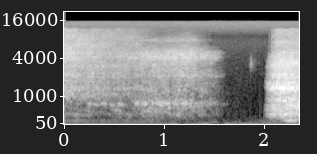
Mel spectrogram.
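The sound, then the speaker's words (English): A deep breath taken during an emotional-freedom tapping exercise for stress: a long, soft, breathy exhale fades out over about a second and a half, then a short silence, and a louder breath begins just before the end. “Big breath.”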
